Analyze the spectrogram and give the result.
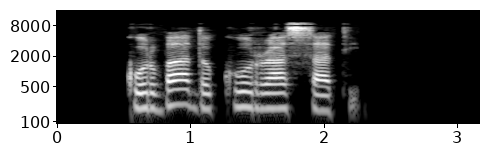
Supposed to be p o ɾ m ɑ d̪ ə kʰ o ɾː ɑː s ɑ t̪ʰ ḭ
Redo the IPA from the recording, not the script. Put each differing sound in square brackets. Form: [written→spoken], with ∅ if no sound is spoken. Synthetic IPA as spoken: [p→k] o ɾ [m→b] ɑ d̪ ə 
